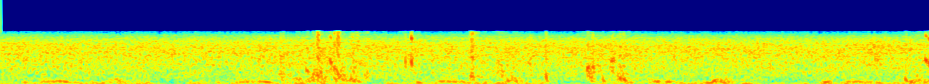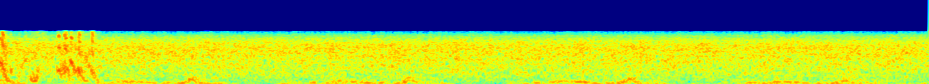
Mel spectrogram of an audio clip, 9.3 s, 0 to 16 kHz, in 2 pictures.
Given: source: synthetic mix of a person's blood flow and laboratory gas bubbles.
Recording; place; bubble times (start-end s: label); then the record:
Doppler ultrasound of blood flow; precordium
1.36-1.88 s: bubbles
1.98-2.10 s: bubbles
2.33-2.67 s: bubbles
2.70-2.77 s: bubbles
2.90-3.17 s: bubbles
4.48-5.19 s: bubbles
From the record:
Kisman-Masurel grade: 223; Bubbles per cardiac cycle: several, 3 to 8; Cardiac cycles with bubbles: 10 to 50%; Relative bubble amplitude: loud (0.450 to 0.775); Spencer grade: 2 (many but less than half of the cardiac periods contain bubble signals, singularly or in groups); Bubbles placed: anywhere in the cardiac cycle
